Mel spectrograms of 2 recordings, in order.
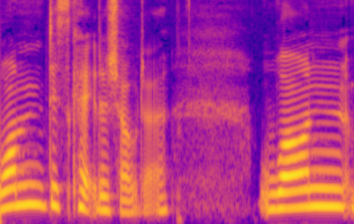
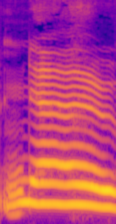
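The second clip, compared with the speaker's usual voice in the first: higher-pitched retold "no"; panicked mock cry; 7 semitones higher than usual. Skier snowploughing down the hill, in mock panic. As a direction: cry it out while sliding helplessly. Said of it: "be like".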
